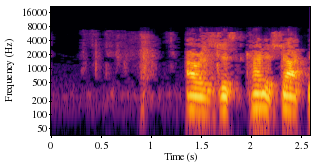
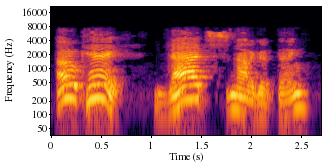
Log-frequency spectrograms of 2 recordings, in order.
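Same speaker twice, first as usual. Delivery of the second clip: startled okay; 6 semitones higher, 6 dB louder, slower than usual. Retold or imitated. Group reacting with alarm.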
